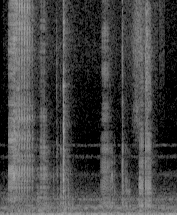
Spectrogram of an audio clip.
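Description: Padded office chair creaking as someone leans back in it: a creak of about half a second at the start and a shorter one near the end.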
